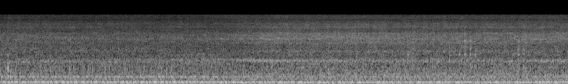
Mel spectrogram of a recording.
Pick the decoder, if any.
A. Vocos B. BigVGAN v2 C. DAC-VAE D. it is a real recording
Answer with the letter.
C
